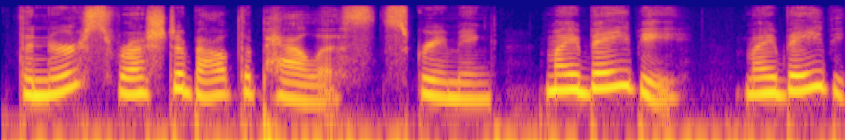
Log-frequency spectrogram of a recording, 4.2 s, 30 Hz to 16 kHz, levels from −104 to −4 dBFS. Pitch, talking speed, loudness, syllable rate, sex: 245 Hz, 155 wpm, -17 LUFS, 5.1 syllables/s, female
